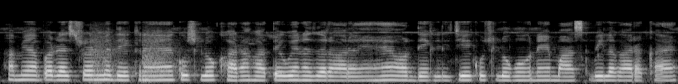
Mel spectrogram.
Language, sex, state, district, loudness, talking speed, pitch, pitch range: Hindi, female, Delhi, New Delhi, -15 LUFS, 245 wpm, 195 Hz, 190-205 Hz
